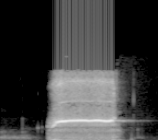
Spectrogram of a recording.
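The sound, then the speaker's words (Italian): A young girl whistles a single steady, high-pitched note lasting about half a second, loud, with no other sounds around it. “Ed ha fischiato, e gli ho detto: tesoro, sai fischiare?”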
